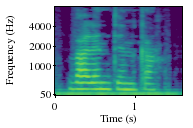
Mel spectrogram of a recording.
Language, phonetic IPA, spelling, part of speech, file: Polish, [ˌvalɛ̃nˈtɨ̃nka], walentynka, noun, Pl-walentynka.ogg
